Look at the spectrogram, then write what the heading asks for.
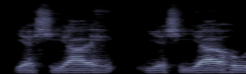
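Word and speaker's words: ישעיהו: Yeshayahu is how you say Isaiah.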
